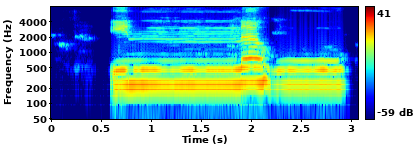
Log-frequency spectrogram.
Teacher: ان نون پہ غنہ کرنا ہے، لمبا کرنا ہے، ناک میں آواز آئے گی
